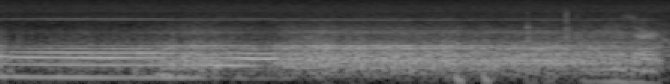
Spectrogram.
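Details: A low, steady horn-like drone with broad rumbling noise, and no animal voice.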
